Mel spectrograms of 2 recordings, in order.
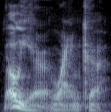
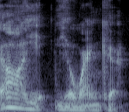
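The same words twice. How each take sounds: First: Lower, half-hearted aggressive jab; mock aggressive. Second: Soft, playful jibe; joking. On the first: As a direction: try to sound aggressive but stay mild. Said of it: "that wasn't aggressive". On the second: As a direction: tease a friend, quietly. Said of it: "it's a joke". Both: Shown as a demonstration.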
